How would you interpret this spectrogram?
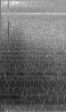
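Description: A loud, sustained train horn blares continuously from a train passing through a city, its rich harmonic tone holding steady before easing slightly toward the end, with no talking.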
